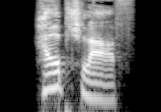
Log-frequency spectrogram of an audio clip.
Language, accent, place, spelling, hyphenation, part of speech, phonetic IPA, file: German, Germany, Berlin, Halbschlaf, Halb‧schlaf, noun, [ˈhalpˌʃlaːf], De-Halbschlaf.ogg
- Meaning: doze (The state of being half asleep.)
